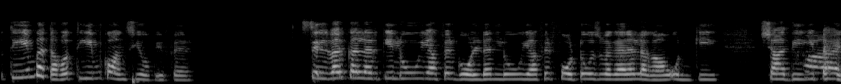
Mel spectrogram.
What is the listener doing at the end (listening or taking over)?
taking over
